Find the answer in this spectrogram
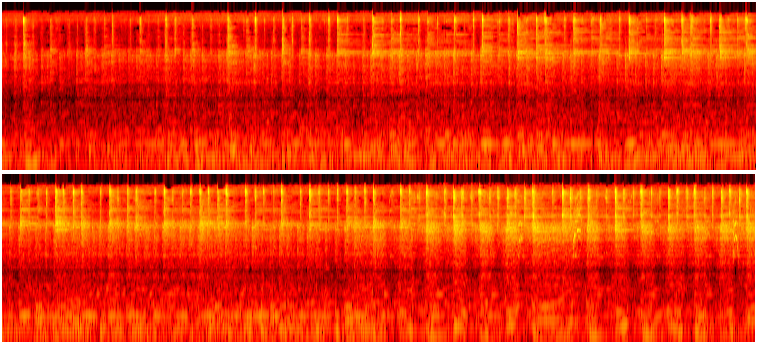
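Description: Instrumental break in a song: guitar playing over bass, with no singing. The playing becomes more rhythmic and pulsing in the last third.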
